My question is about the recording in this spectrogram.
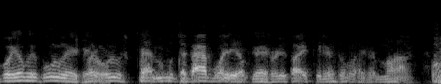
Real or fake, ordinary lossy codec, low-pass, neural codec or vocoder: fake; AAC, 24 kbps; 10.8 kHz; codec, 24 kHz, 1.5 kbps, HILCodec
